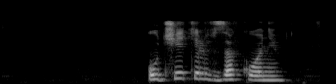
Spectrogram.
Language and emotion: Russian, neutral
